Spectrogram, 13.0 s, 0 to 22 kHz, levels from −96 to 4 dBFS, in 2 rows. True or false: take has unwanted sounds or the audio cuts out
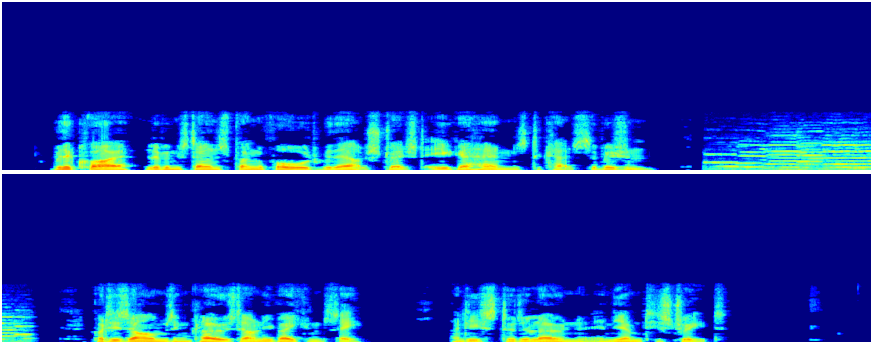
true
